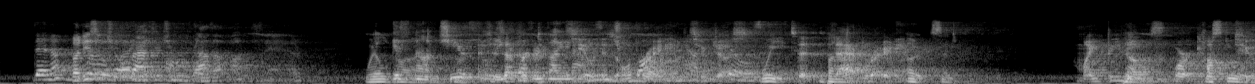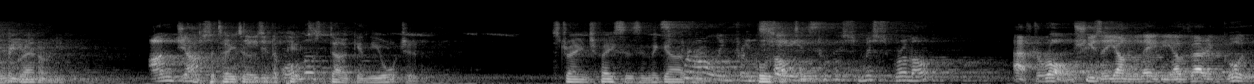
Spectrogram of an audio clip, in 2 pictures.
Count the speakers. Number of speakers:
five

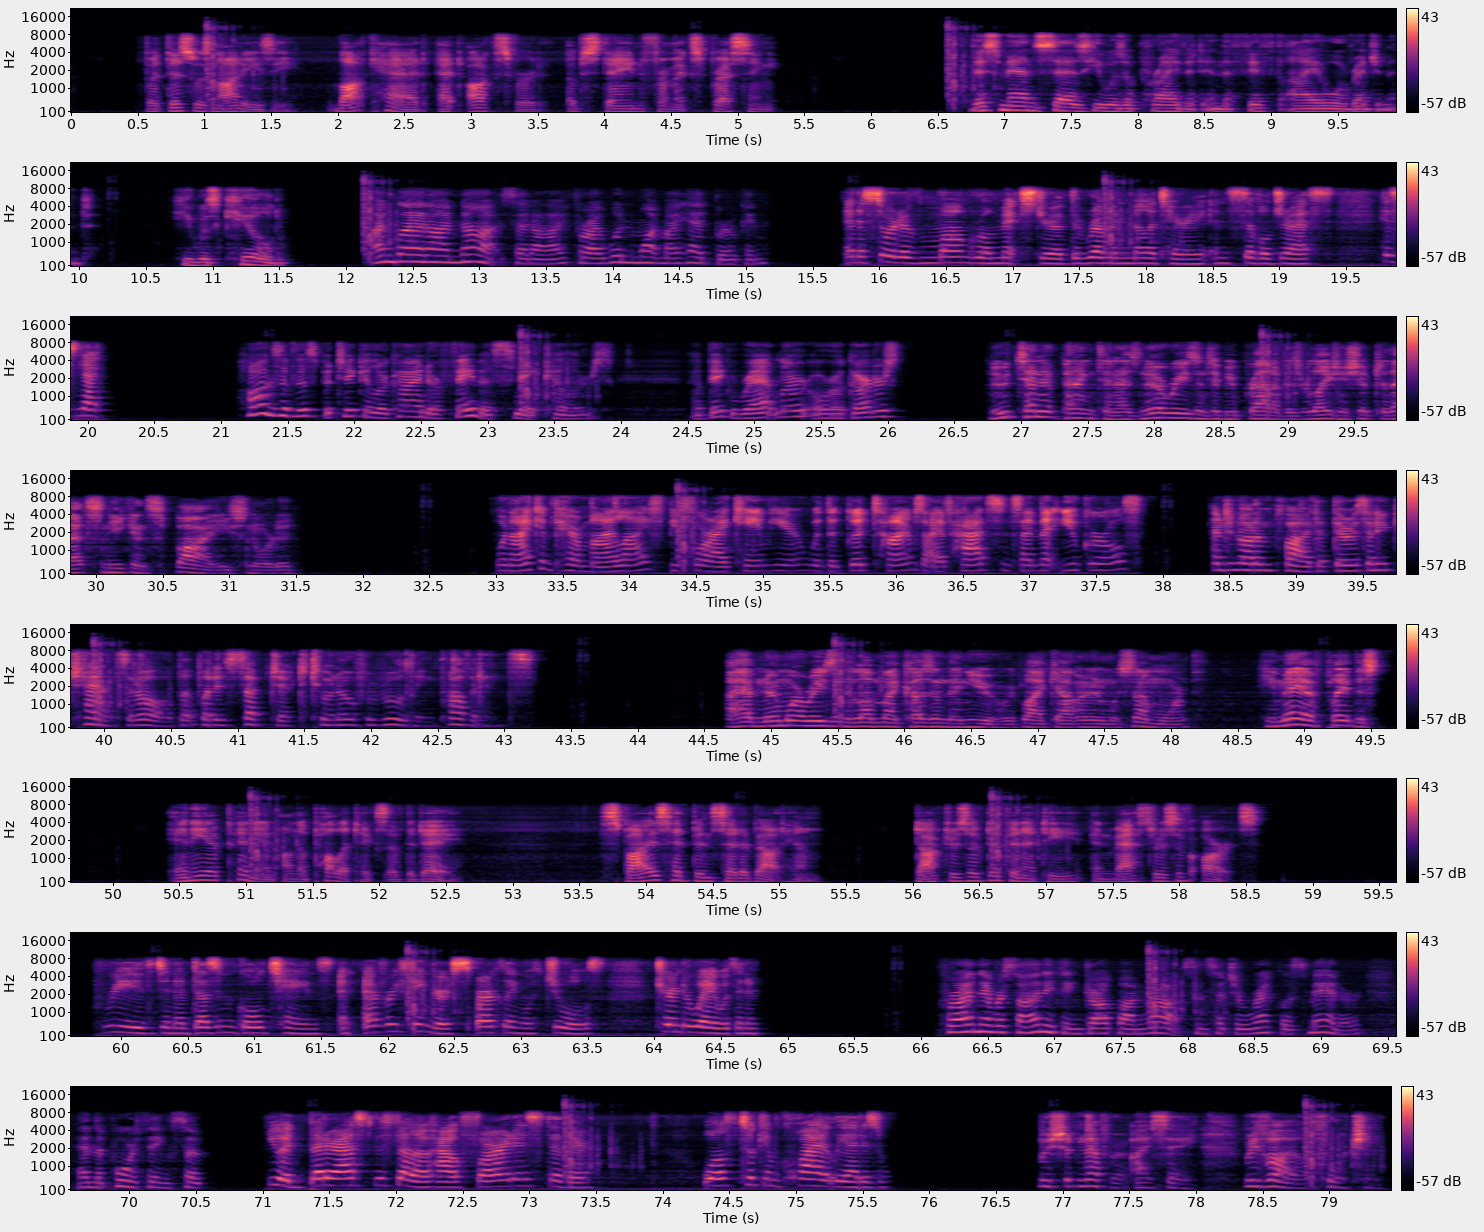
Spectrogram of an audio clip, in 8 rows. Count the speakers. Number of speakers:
eight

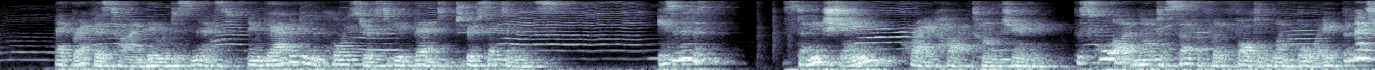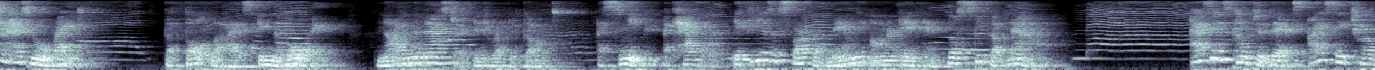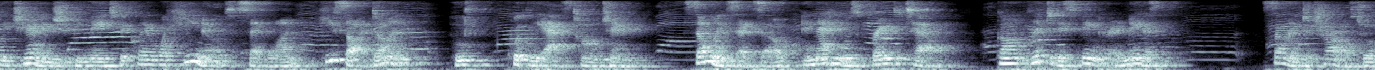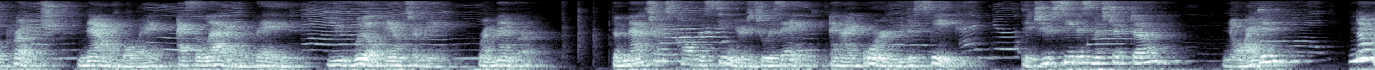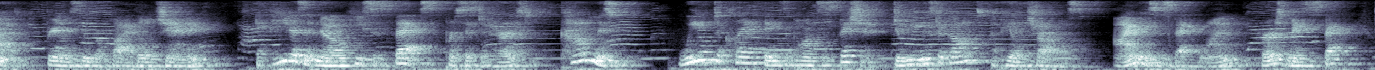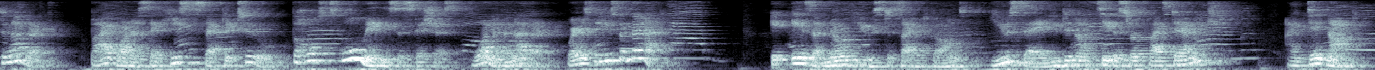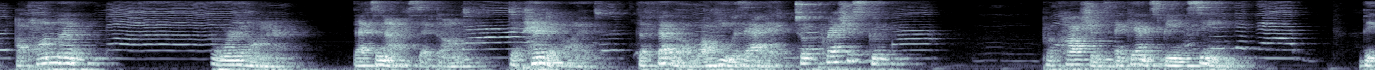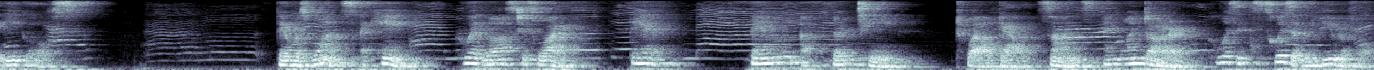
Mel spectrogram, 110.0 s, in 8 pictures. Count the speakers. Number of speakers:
one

